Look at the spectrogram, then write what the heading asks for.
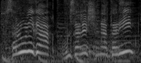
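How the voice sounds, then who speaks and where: A carefree cartoon schoolboy, playful and unbothered. His little voice is extremely high, with faint music underneath. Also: quick pace. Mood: cheerful, matter-of-fact. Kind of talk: animated comedy series acting.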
